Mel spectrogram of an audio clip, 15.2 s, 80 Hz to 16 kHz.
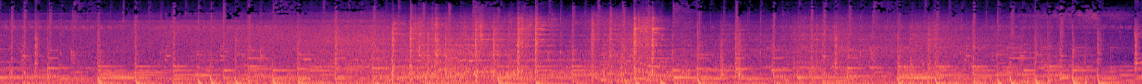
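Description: Background music plays throughout. In the middle, a Kanto Railway KiHa 5020-series diesel railcar passes close by, a rush of wheel-on-rail noise with a run of clicks.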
